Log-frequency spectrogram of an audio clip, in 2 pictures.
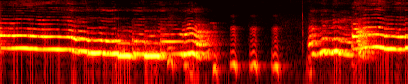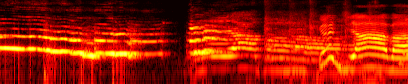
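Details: Avva, an Airedale Terrier, sings in drawn-out mournful howls that slide downward, with short choppy yelps between phrases; a higher wavering voice joins near the end.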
